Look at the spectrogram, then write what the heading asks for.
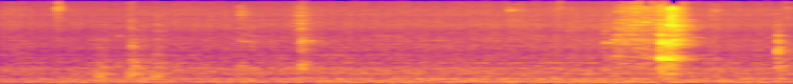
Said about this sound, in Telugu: గిన్నెలు ఇలా కలుపుతుంటే, కూరలు కలుపుతుంటే సౌండ్ రాకుండా ఉండాలంటే ఇలాంటి స్పూన్స్ తీసుకోవాలి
